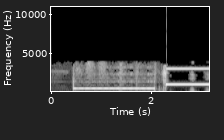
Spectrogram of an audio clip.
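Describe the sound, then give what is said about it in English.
A loud, steady telephone tone sounds for over a second and a half after a phone call is hung up, breaks off, then a second, higher-pitched continuous tone takes over, with faint background murmur underneath. “I said, have a good day, ma'am. Bye. And hung the phone up.”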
